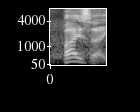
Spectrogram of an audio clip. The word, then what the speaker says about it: Pyaza: Am I saying it right? I should have asked you before. Pyaza, yes, I thought so.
